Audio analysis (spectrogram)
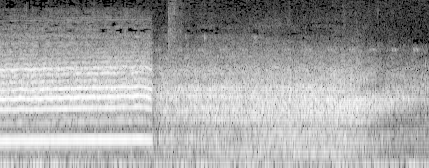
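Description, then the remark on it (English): A four-rotor Mazda rotary race car engine screams at a high, steady pitch, then abruptly drops into a rougher, lower howl that slowly climbs again. Loud, with no talking. “There's Mazda. Really? Is that why it sounds broken? Four rotor.”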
